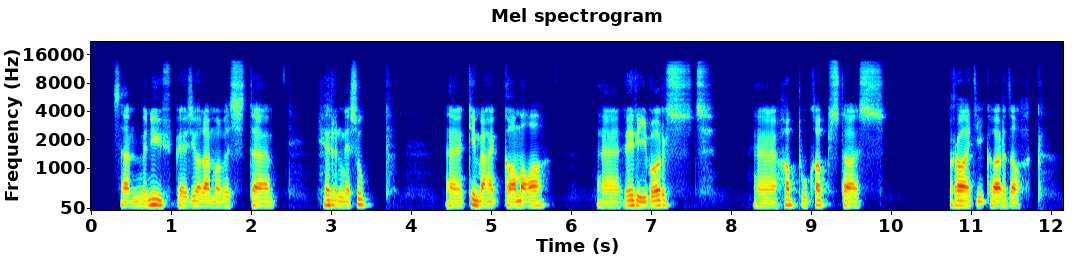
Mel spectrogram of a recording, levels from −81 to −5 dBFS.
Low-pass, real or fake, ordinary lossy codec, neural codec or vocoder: 14.4 kHz; fake; MP3, 96 kbps; autoencoder, 48 kHz, 32 numbers a frame, DAC-VAE, trained on Japanese speech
